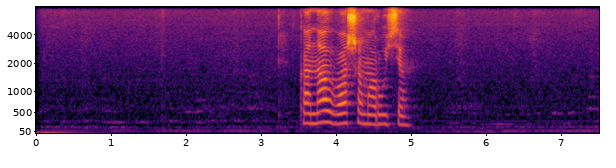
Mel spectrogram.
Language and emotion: Russian, neutral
